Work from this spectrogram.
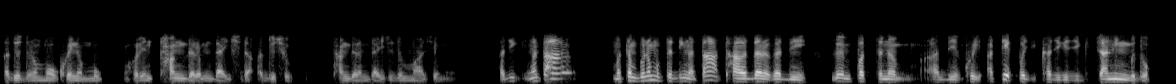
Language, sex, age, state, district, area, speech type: Manipuri, male, 30-45, Manipur, Kangpokpi, urban, conversation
